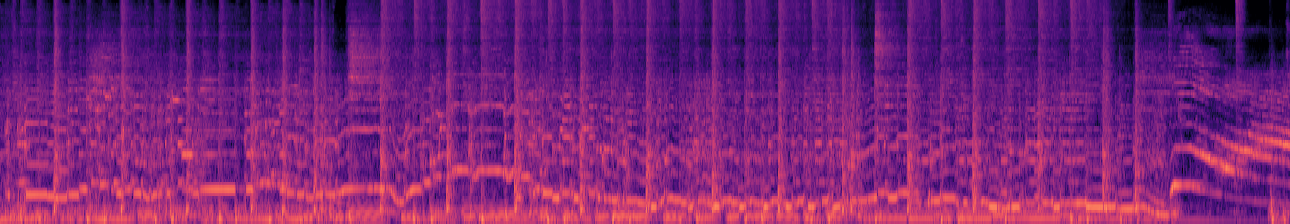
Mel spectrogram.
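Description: Live electric guitar solo, a single melody line full of bent, wavering notes in a blues style, over a steady low bass line and regular drum hits. The solo ends with a long downward bend.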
